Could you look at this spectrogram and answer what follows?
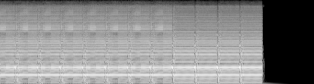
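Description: Loud, rapid, buzzing electronic pulsing with a steady tone, typical of MRI scanner gradient noise; a recreation, not a real scanner.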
